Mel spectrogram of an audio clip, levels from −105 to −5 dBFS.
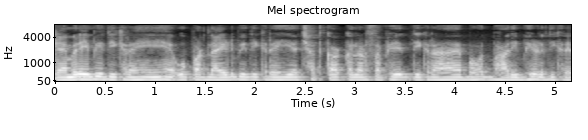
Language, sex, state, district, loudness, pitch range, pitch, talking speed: Hindi, male, Bihar, Katihar, -16 LUFS, 120-130 Hz, 125 Hz, 265 wpm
